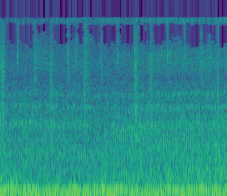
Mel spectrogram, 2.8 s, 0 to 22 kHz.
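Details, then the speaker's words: 2008 Suzuki GSF1200S Bandit carbureted four, nearly warm, idling just above 1,000 rpm (below 1,500): steady, even low idle, no misses or stumbles; normal warm idle. "он прогретый уже практически Ну немножко прогрелся он вот работает ровно на"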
